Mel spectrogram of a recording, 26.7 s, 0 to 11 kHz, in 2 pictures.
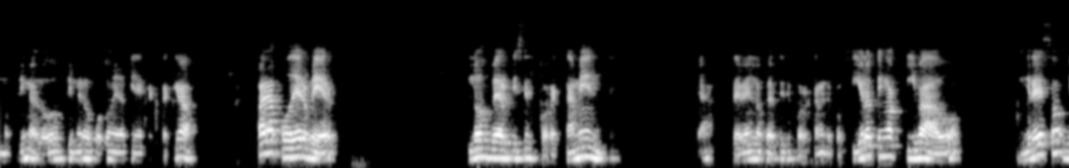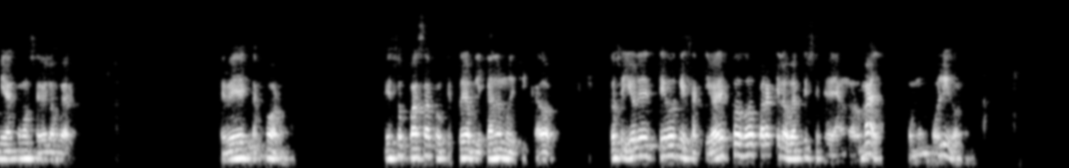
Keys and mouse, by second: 2.0 Tab, 2.5 middle click, 3.3 middle click, 4.5 KP_7, 5.6-6.7 shift+middle drag, 8.0 click, 10.2 Tab, 12.1 click, 12.8 Tab, 14.7 shift+middle click, 21.6 click, 23.3-24.3 middle drag, 25.0 middle click, 26.3 KP_7.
